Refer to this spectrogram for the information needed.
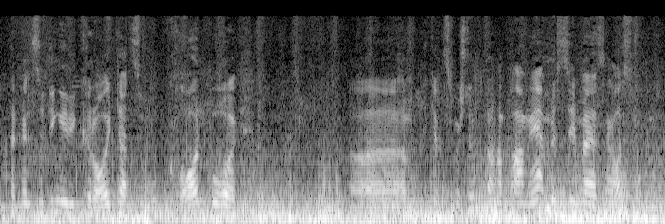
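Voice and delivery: wind on mic. Real, not acted. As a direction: wind noise over voice. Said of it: "Sorry für den Wind".

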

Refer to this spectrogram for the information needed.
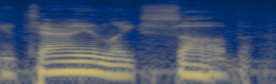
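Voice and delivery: ordinary talk

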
